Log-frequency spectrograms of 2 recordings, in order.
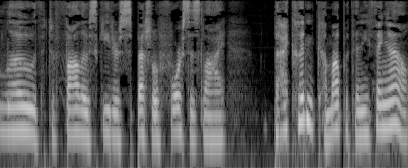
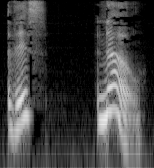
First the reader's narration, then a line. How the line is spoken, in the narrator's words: I stammered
